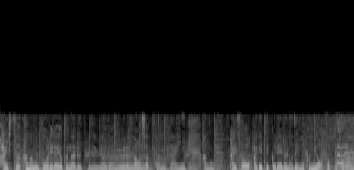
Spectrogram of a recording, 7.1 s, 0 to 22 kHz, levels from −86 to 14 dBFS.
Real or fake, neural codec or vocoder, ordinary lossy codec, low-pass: real; none; Opus, 64 kbps; 7.2 kHz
